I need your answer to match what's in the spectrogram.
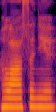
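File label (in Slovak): "hlásenie", Slovak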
